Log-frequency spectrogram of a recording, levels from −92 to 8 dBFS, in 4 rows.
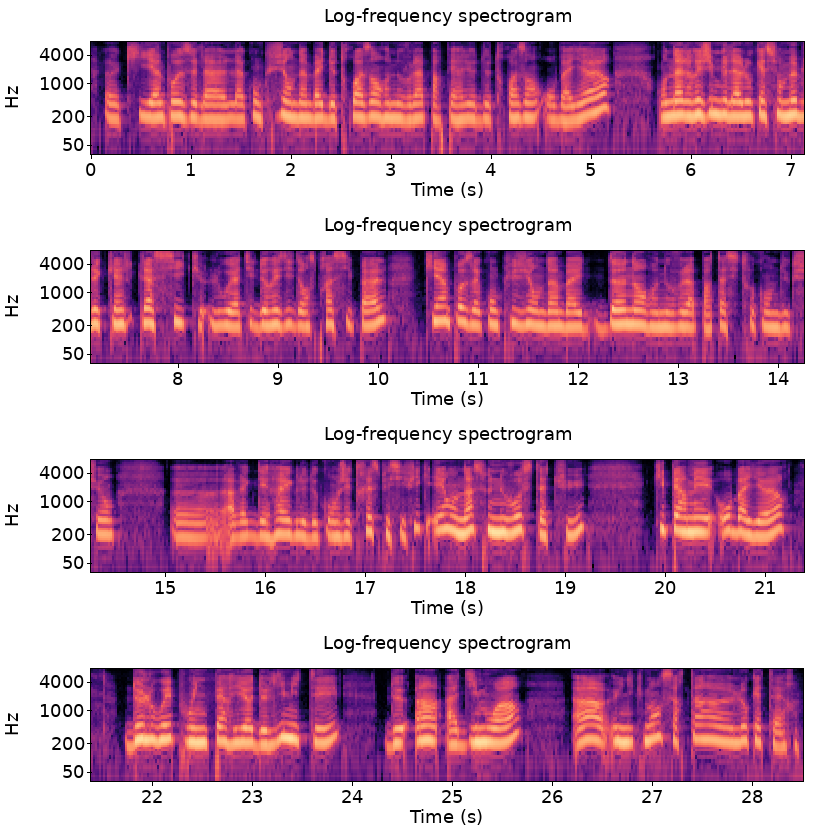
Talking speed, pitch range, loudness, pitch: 165 wpm, 195-230 Hz, -15 LUFS, 210 Hz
